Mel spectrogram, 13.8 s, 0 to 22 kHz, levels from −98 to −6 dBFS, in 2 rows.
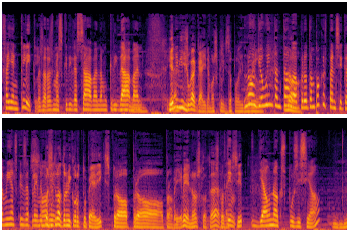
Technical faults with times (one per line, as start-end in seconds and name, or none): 3.36-3.41 hard clipping
3.69 compressed frames skipped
